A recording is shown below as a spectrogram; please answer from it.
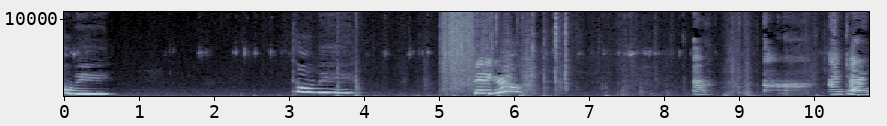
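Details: Pet cats meowing in a home kitchen, begging for food while people stand nearby; drawn-out, tonal meows with falling then rising pitch, separated by pauses, mixed with a woman's talking voice.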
